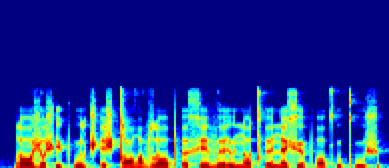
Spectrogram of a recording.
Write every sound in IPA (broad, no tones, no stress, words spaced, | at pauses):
ɾɔ ʒɔʃɾʲʉpʼult͡ʃʼeʃ tɔðˤəv lɔpʼə xevɘɾɯ nɔtʼɘnɛ xʲɔpʼɔkʼu kʼuʃ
